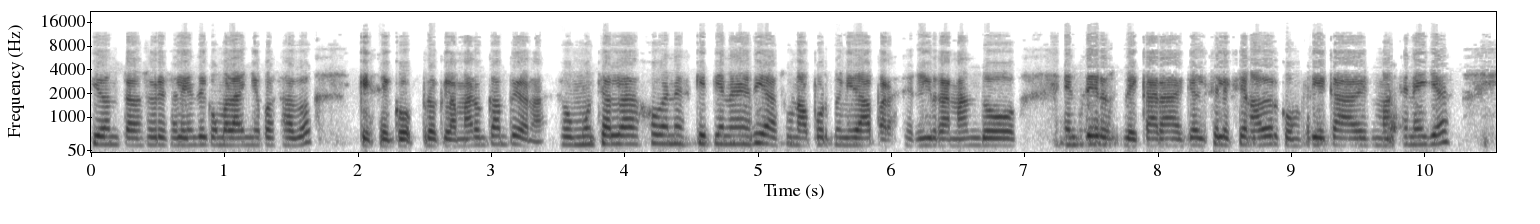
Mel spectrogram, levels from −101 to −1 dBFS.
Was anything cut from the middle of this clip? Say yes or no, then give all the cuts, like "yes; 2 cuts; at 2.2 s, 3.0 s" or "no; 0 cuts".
yes; 1 cut; at 4.9 s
